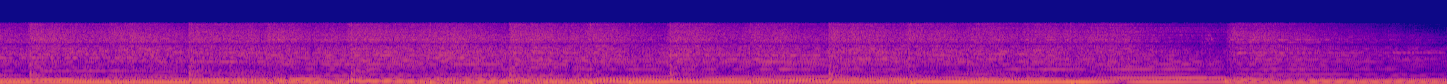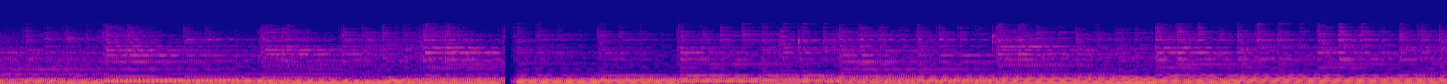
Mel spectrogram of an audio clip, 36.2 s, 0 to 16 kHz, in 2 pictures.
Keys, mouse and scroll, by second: 2.7 click, 4.9 click, 5.1 click, 5.5 click, 5.7 click, 6.1 click, 6.2 click, 6.5 click, 6.7 click, 7.1 click, 7.1 click, 7.9 [, 8.2 click, 8.3 click, 8.7 click, 8.8 click, 9.1 click, 9.2 double click, 9.9 double click, 10.1 double click, 10.9 click, 11.1 click, 11.5 click, 11.6 click, 12.0 click, 12.1 click, 12.5 click, 12.6 click, 12.9 click, 13.0 double click, 13.6 double click, 13.7 double click, 14.1 double click, 14.2 double click, 14.6 click, 14.8 click, 15.2 click, 15.3 click, 16.5 click, 16.7 click, 17.2 click, 17.3 click, 17.6 click, 17.6 click, 18.0 click, 18.1 click, 18.8 click, 18.8 click, 19.3 click, 19.4 click, 20.1 click, 20.2 click, 20.9 click, 21.0 click, 21.4 click, 21.5 click, 22.0 click, 22.1 click, 22.7 click, 24.9 click, 25.0 click, 25.4 click, 25.6 click, 25.9 click, 26.0 click, 27.1 click, 27.3 click, 28.6 click, 29.1 double click, 29.7 double click, 32.3 click, 32.4 click, 33.0 click, 33.0 click, 33.5 click, 33.6 click, 34.1 click, 34.2 click, 34.7 click, 34.8 click, 35.4 click, 35.5 click.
